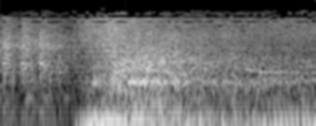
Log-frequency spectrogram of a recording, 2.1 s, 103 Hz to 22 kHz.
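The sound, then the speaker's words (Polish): A Datsun 280 engine with mechanical fuel injection kicks up sharply after about half a second into a loud, revving rumble. The revs then waver slightly as the injection settles into steady running. “Jak pan słyszał, były lekkie, jakby to powiedzieć, falowania obrotów. To jest ten moment, kiedy ten właśnie wtrysk mechaniczny łapie i ustawia się tak, żeby normalnie działał, normalnie funkcjonował. Jest to Datsun 280.”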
